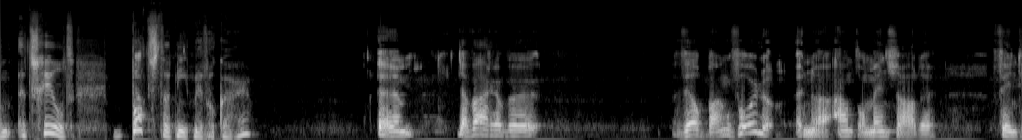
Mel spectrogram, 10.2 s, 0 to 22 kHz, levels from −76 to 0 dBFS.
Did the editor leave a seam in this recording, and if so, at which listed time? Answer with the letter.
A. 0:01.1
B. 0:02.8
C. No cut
C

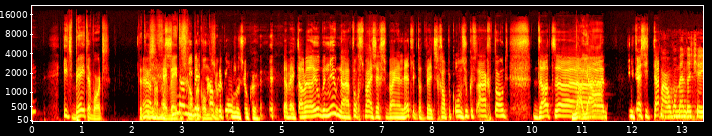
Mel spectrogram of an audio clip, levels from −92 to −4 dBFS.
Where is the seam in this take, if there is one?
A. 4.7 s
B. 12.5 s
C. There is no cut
B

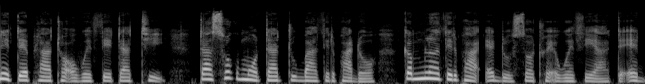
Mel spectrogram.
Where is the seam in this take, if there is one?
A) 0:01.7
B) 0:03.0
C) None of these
C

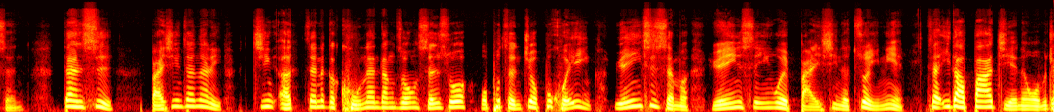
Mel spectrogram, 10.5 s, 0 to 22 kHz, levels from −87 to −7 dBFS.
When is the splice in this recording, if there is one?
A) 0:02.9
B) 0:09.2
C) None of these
A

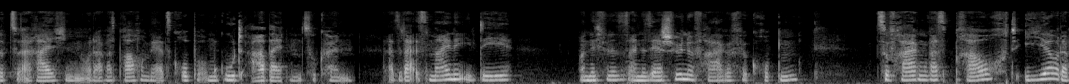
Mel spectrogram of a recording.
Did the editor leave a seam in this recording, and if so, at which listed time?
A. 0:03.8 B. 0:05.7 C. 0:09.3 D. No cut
A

